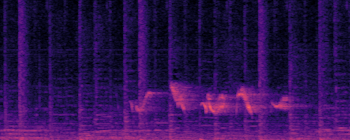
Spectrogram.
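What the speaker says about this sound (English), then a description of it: "We have scarlet tanagers visiting." A scarlet tanager sings a short, burry phrase of warbled notes in the middle of the clip, moderately distant, over a backdrop of soft, regularly repeating low thumps.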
